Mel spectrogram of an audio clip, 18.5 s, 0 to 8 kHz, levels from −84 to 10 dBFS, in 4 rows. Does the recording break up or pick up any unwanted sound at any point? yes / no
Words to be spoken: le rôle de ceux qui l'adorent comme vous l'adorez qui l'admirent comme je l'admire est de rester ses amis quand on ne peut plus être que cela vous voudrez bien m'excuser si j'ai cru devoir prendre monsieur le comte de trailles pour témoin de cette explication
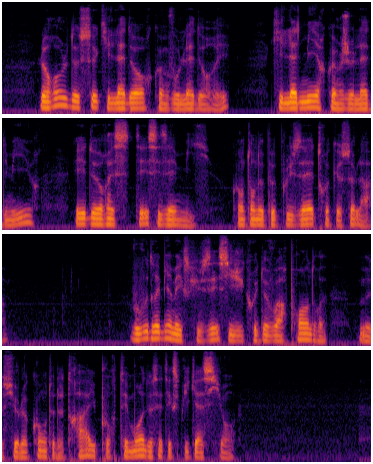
no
